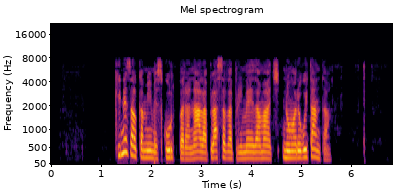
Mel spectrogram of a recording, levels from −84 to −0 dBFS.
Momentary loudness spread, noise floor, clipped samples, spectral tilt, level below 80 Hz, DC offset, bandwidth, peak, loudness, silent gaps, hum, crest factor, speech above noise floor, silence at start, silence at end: 7 LU; -83 dBFS; under 0.1%; -5 dB/octave; -62 dBFS; under 0.1%; 8.4 kHz; -2 dBFS; -16 LUFS; none; none; 16 dB; 67 dB; 1.3 s; 1.25 s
